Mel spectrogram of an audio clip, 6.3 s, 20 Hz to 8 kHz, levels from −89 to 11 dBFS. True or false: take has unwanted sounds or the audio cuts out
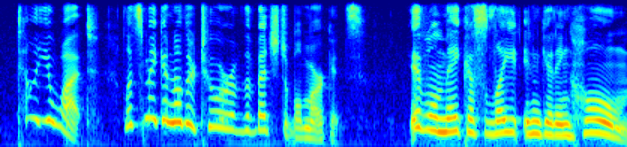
false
